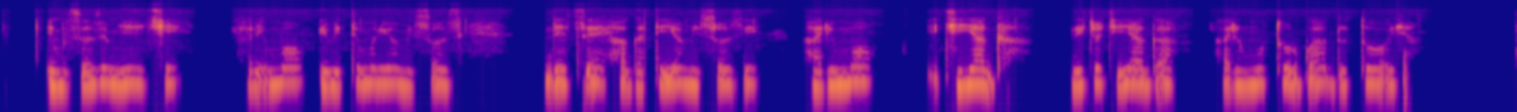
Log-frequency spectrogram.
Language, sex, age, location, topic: Kinyarwanda, female, 18-24, Nyagatare, agriculture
